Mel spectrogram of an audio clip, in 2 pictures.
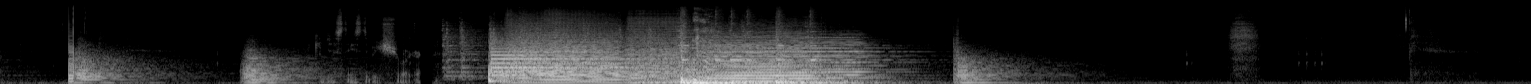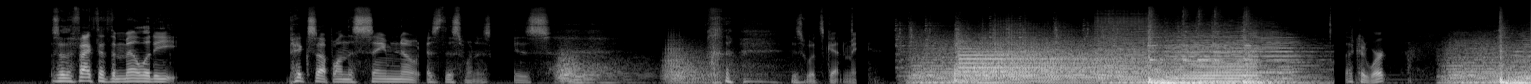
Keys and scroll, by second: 0.5 alt+Up, 4.2 space, 8.1 space, 21.7 alt+shift+Down, 23.8 space, 27.7 space.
